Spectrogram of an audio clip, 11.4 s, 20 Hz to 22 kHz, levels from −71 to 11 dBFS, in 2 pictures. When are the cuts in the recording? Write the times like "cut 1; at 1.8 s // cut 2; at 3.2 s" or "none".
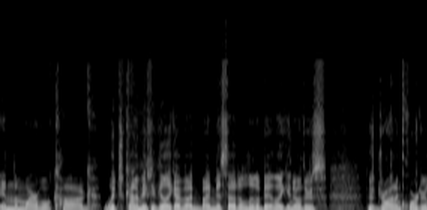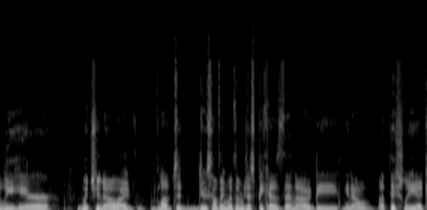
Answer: cut 1; at 1.3 s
